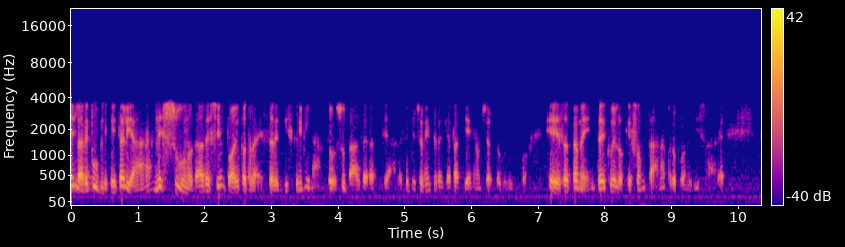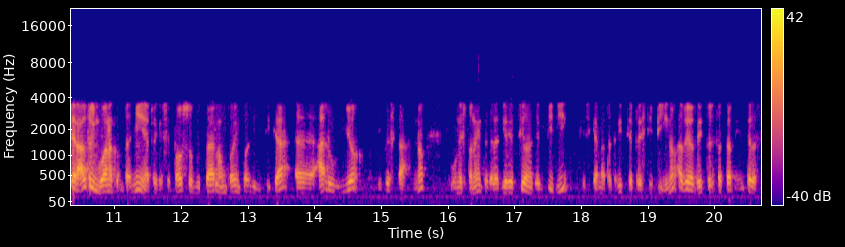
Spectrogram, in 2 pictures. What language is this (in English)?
Italian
